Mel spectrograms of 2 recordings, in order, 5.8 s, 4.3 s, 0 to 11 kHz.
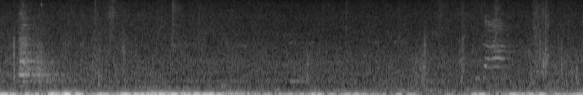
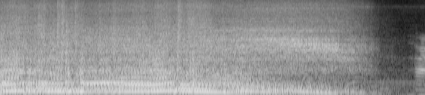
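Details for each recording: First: V8 Mercury Comet sat 31 years, run on carb cleaner with fuel line not connected: uneven cranking with a few ragged catches that fade out; no oil pressure showing on gauge yet. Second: V8 Mercury Comet after sitting 31 years, new solenoid, radiator filled, good oil pressure verified: engine catches and runs on, revving up with a steady, even beat before throttle drops; normal running.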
